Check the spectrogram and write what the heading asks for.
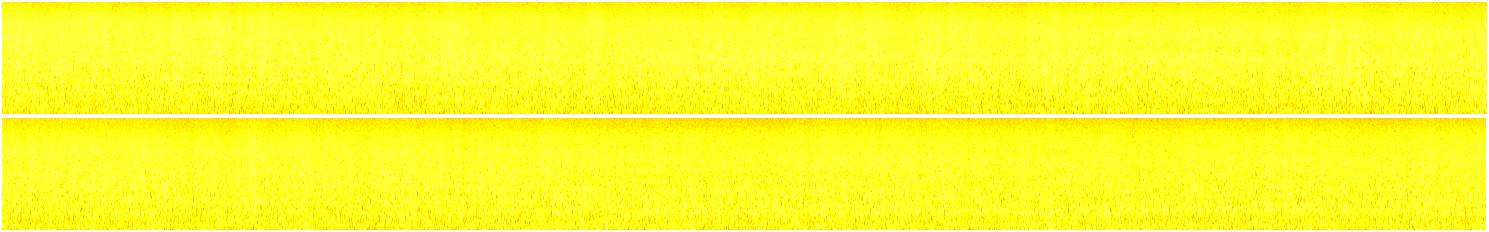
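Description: River in spate rushing through rapids and over a waterfall: a steady, even rush of white water.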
